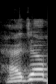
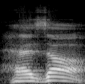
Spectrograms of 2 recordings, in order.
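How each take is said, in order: First: The second syllable starts with a j sound. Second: The second syllable starts with a z sound. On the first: It means war or a fight. "अगर हम हैजा बोलते हैं" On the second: It means a disease causing severe watery diarrhea. "जब हम जा के नीचे एक डॉट लगा देते हैं"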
